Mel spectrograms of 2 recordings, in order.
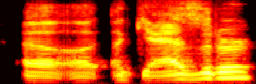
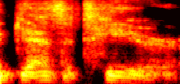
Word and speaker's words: gazetteer: He was saying some people call it a gazeter. I love the gazetteer. I love the pronunciation of that. Even if you do pronounce it a gazeter, but I believe like that T-E-E-R sound is like gazetteer.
